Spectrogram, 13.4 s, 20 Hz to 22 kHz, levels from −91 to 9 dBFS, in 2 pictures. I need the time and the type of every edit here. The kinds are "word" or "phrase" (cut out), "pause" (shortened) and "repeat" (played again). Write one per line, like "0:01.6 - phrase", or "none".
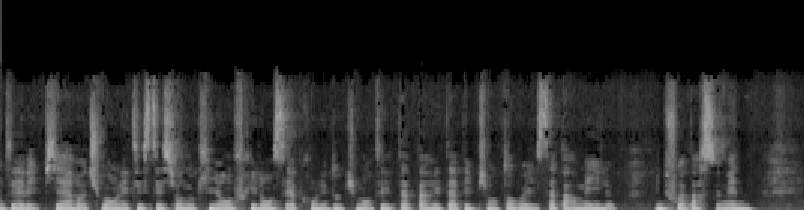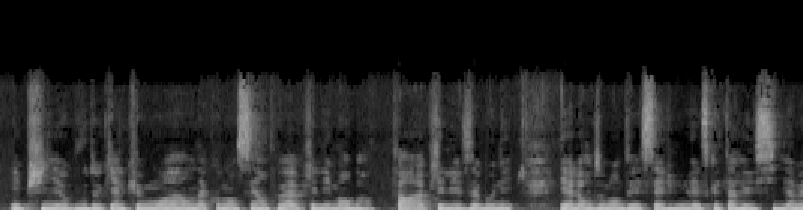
none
